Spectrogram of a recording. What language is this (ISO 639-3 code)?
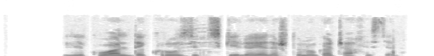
pus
